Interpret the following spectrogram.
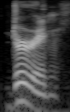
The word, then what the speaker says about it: during: word during right here instead of do do ring okay it's an er sound it's der during during okay very nice very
